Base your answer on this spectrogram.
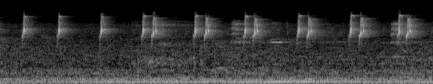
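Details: An Indian palm squirrel on a palm tree in Jammu gives sharp, high chirps, repeated roughly twice a second.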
